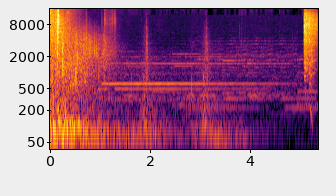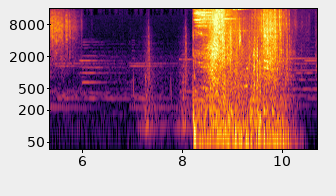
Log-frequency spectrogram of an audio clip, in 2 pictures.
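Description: Confringo fire spell in Hogwarts Legacy gameplay: sharp magical cracks and booming blasts with shattering impacts, a loud burst of explosive noise near the end, set over a soft ambient game score.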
